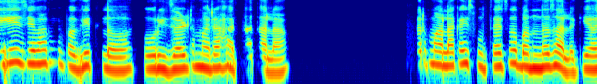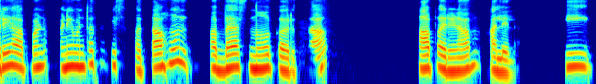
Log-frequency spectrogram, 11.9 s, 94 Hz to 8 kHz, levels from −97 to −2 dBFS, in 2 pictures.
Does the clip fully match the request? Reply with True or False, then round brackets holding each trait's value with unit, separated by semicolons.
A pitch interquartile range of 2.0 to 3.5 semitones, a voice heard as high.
True (3.1 semitones; 225 Hz)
